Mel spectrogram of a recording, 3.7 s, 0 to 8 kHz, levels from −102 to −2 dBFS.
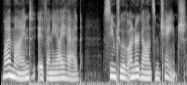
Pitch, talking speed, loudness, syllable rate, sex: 175 Hz, 190 wpm, -17 LUFS, 5.1 syllables/s, female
